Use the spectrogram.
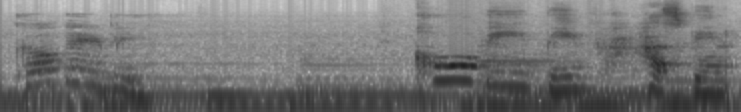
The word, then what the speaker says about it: Kobe: Was inspired by Japanese word because we pronounce it Kobe, not Kobe.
